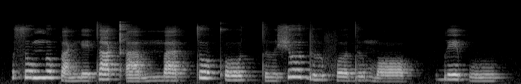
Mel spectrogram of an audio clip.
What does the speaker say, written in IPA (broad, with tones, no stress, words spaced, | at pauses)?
so˥ŋɤ˥pa˩ ŋe˩ta˦ kʼa˩mːa˨ tːo˥ kʼo˨tːɯ˩ʃɤ˥ dɯ˦ fɤ˦dɯ˦mɔ˩ | be˥pu˩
